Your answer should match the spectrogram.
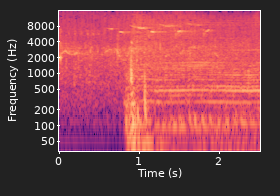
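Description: A mountain off-road vehicle's engine turns over and catches, then settles into a steady rumbling run with a low throbbing rhythm; no one speaks.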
